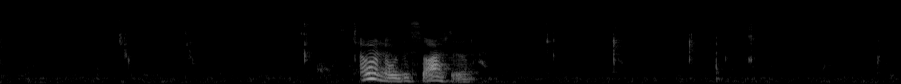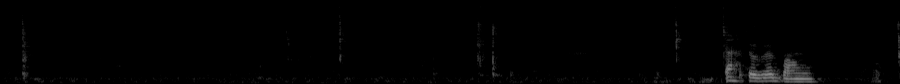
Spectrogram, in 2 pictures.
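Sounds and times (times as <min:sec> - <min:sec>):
chewing food: 0:00.8 - 0:03.9, 0:04.7 - 0:14.3, 0:15.4 - 0:16.4, 0:17.6 - 0:18.0.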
